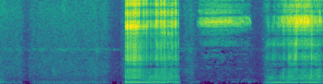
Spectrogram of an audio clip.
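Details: Snoring from sleeping pet cats Tayen and Lilu, who have colds: quiet breathing broken by three loud, harsh, congested snores, each lasting about a second, with a hissy rattle.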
